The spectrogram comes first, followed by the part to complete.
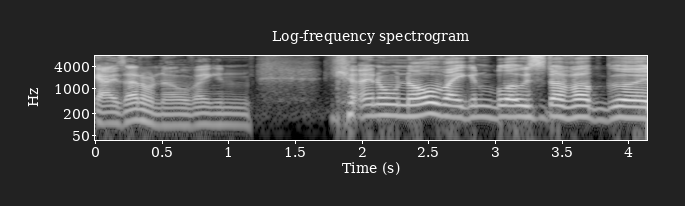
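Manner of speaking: nervous, bashful, hesitant creature voice. Speaker acts out a shy thing whose friends hype it up; put-on shy voice. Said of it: "It's like it's super shy".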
